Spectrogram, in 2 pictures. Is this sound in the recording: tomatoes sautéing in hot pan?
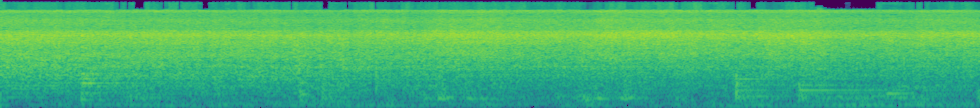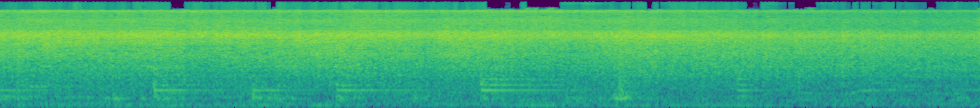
yes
